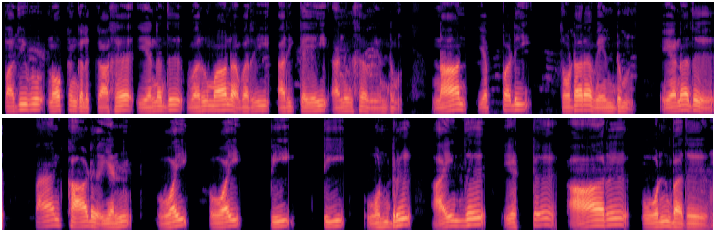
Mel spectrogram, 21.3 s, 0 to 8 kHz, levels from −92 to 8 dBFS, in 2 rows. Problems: none marked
